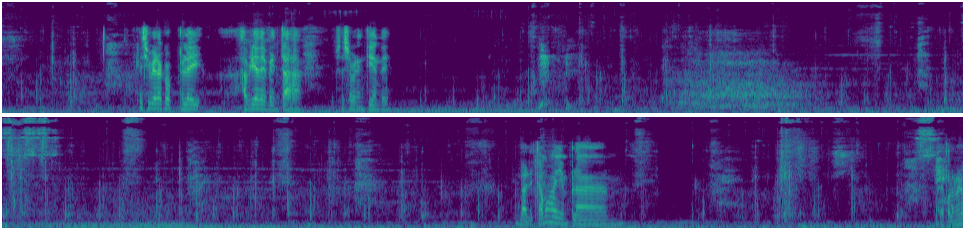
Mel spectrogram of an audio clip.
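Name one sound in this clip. Footsteps scrape on rocky ground.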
